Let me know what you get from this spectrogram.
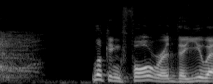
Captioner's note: cheering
